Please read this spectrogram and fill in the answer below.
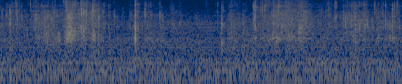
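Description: Faint crinkling and rustling of plastic wrapping being unwrapped in gloved hands, with a few small sharp ticks.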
